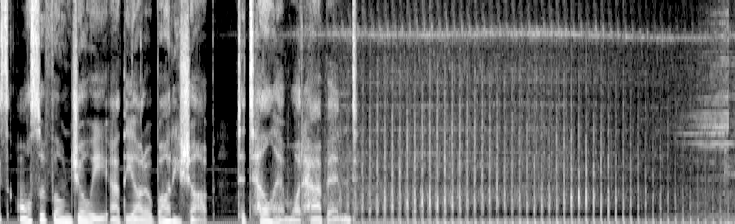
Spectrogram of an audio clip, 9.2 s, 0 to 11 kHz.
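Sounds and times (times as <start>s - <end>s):
speech: 0.0s - 4.8s
police helicopter engine roar: 3.1s - 9.1s
police helicopter rotor thumping: 3.8s - 9.1s.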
